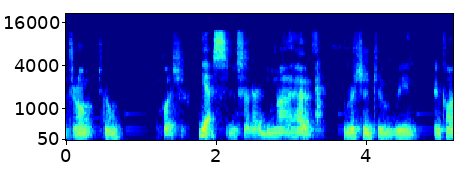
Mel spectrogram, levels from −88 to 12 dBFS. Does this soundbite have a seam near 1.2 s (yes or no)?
yes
